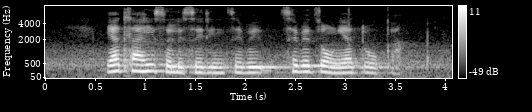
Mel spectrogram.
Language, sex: Southern Sotho, female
